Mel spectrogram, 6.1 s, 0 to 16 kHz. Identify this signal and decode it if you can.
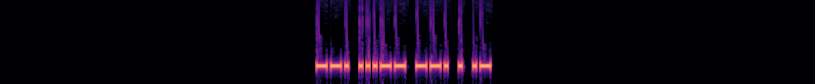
Morse code, heard as a keyed tone, about 47 wpm, 700 Hz. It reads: G3GEA
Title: DXCC-100 Call Signs - 5 Characters - Repeated 3x - 45wpm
